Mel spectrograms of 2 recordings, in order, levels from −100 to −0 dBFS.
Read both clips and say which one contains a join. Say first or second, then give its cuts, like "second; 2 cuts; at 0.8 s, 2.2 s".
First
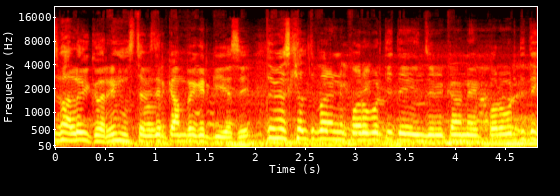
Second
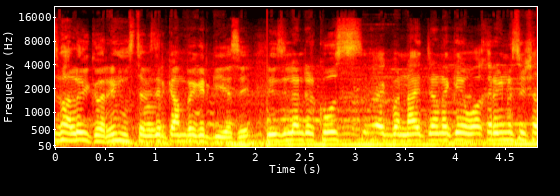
second; 1 cut; at 2.0 s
